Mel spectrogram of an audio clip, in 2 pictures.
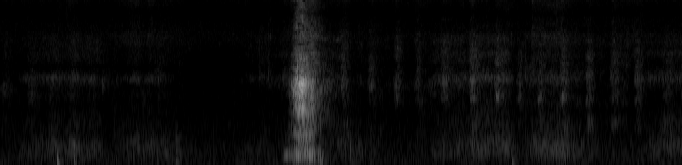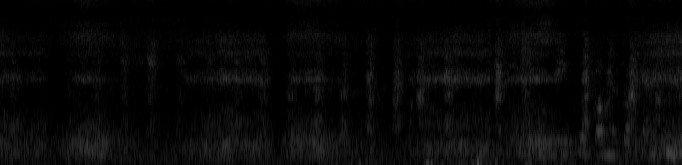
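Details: Lenny, a Parson Russell Terrier (Attractive Aramis of Green Spirits), on a visit to his new friend Mackie, pants in soft, breathy, rhythmic puffs; one sharp loud knock near the start, then quieter steady huffing.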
